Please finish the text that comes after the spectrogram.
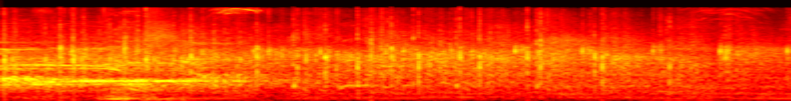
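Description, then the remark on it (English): A crowd, including people from the UK in the room, claps and cheers steadily, a dense wash of applause with excited shouts and whoops rising over it, loud throughout and easing slightly near the end. “Wow, can we just, there's some UK people getting excited here.”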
